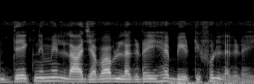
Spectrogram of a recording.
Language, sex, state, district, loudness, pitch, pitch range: Hindi, male, Bihar, Sitamarhi, -23 LUFS, 130 Hz, 120-140 Hz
